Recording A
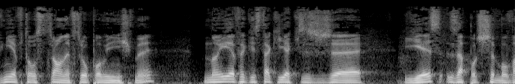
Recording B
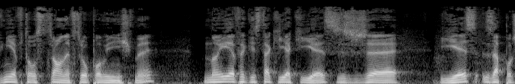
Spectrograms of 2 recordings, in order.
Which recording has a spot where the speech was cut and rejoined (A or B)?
A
